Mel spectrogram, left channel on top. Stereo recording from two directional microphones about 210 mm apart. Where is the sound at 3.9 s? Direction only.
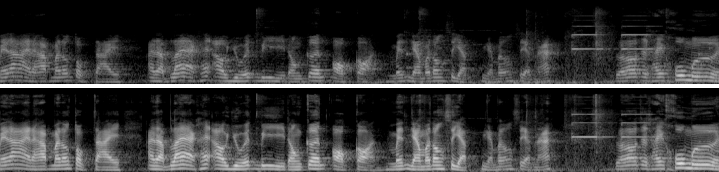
60° right (ahead or behind).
